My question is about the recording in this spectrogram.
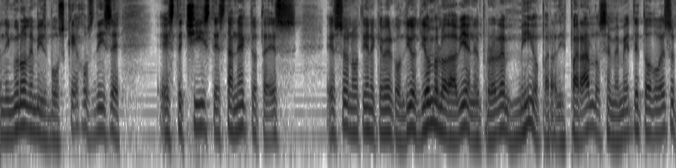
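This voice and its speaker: A middle-aged man preaching an animated sermon full of jokes and anecdotes. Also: mid-range voice, vocal fry. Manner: animated, jokey, shouts and laughs at times.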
